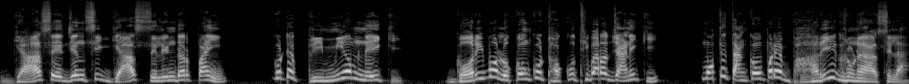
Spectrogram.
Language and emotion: Odia, disgusted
